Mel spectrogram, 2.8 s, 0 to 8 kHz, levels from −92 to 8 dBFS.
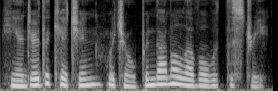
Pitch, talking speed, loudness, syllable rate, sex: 200 Hz, 260 wpm, -16 LUFS, 6.8 syllables/s, female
